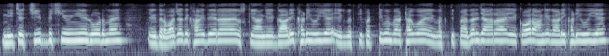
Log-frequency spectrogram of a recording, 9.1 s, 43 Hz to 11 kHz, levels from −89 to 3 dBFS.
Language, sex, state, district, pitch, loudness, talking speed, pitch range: Hindi, male, Madhya Pradesh, Katni, 195 Hz, -14 LUFS, 265 wpm, 175-200 Hz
